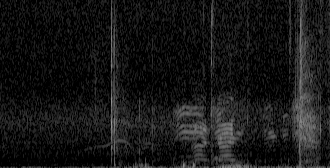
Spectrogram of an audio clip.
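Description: Near silence, with faint distant voices calling out about halfway through and a faint sharp click near the end.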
